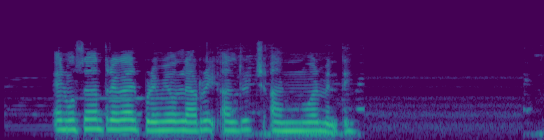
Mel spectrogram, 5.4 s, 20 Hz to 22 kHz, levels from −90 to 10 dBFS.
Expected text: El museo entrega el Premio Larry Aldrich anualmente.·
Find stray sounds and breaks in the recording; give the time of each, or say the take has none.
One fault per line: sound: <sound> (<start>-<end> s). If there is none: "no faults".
no faults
